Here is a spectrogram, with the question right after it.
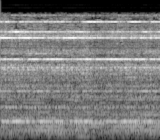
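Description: A telephone bell rings steadily with bright, sustained tones, loud and close, with no voices over it.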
